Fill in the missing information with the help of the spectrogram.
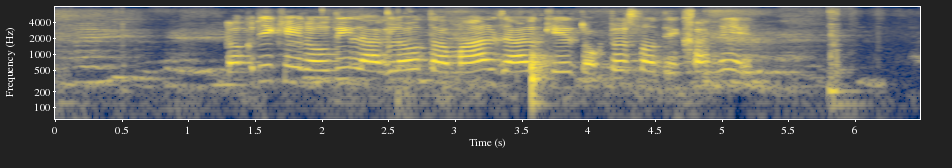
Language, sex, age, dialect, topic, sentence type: Maithili, female, 18-24, Bajjika, agriculture, statement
